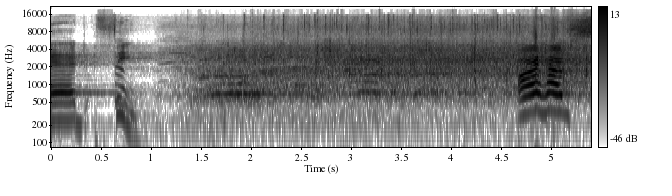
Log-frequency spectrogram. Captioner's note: cheering and applause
